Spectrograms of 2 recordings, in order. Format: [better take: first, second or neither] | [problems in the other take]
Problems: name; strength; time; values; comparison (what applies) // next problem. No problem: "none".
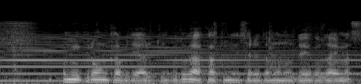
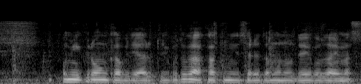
second | background sound (Wind instrument, woodwind instrument); 8 dB below the speech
